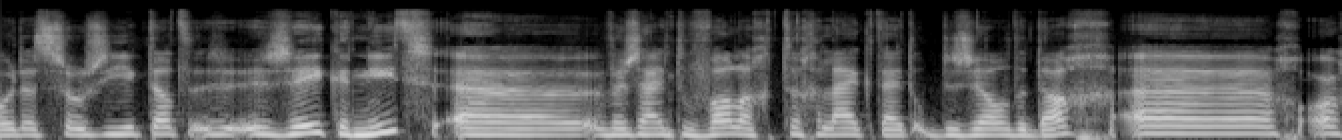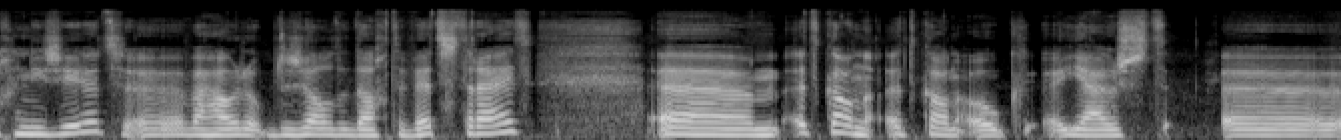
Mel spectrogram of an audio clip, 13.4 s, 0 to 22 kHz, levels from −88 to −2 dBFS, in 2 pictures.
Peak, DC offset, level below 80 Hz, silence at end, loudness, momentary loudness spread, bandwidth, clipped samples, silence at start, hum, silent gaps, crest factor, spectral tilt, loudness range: -6 dBFS; under 0.1%; -58 dBFS; 0 s; -23 LUFS; 7 LU; 16 kHz; under 0.1%; 0 s; none; none; 16 dB; -5 dB/octave; 2 LU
